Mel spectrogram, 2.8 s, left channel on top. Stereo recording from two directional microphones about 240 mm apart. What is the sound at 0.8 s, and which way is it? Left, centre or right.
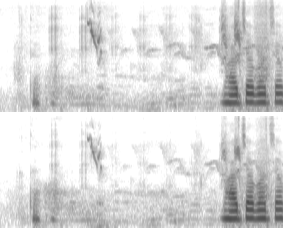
Bird, left.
